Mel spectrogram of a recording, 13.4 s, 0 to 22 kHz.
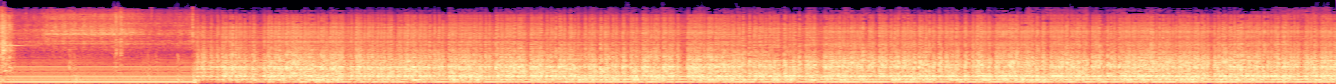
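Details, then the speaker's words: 1964 Rowe AMI Tropicana jukebox, old tube amplifier powered up before the rebuild while a record plays: a loud, steady low buzz and hiss completely replace the music; there are major problems in the amplifier and/or preamplifier. "okay we're going to turn it on and look for explosions might get some hum here yep we're loud people again"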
